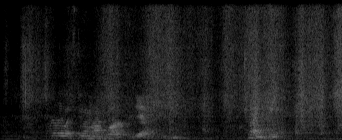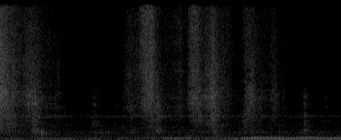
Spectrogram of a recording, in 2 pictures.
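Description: Quiet, indistinct voices over rustling straw bedding as the foal gets up and moves about, busiest in the first half, then quieter.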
